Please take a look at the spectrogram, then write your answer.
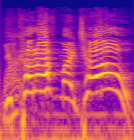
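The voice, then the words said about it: Shouting loudly. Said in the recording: “Why are you shouting? ... Yeah, don't shout. ... You're hurting our ears. ... it wouldn't be so loud”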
